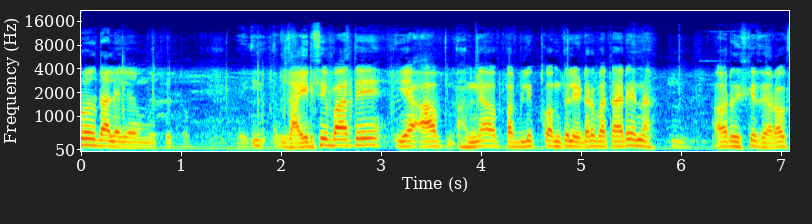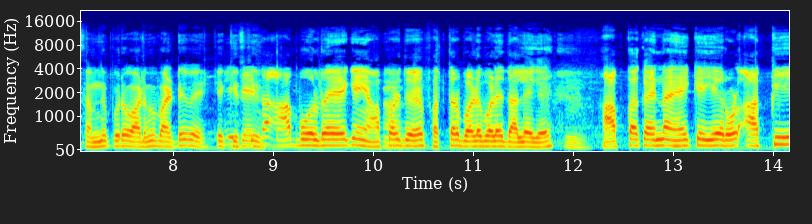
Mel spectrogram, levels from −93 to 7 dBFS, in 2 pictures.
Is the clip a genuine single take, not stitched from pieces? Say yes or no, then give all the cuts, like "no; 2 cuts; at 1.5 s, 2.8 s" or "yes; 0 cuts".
yes; 0 cuts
